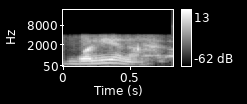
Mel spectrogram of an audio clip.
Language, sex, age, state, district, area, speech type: Hindi, male, 18-30, Bihar, Vaishali, urban, conversation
